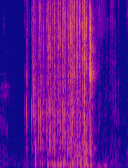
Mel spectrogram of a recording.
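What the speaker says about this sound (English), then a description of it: "it's so nice to shuffle. It's just really good cardstock" Tarot cards printed on matte, non-glossy cardstock are shuffled by hand in a single quick, close riffling burst lasting under two seconds.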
